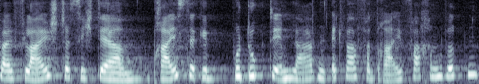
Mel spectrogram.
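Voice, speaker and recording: Talking at a fairly slow pace, a woman uses a fairly high pitch. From Swabian Alb, southern Germany; Baden-Württemberg, Germany. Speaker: biodiversity researcher and professor; professor. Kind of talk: lecture. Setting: stage with audience. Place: hall. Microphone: handheld.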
